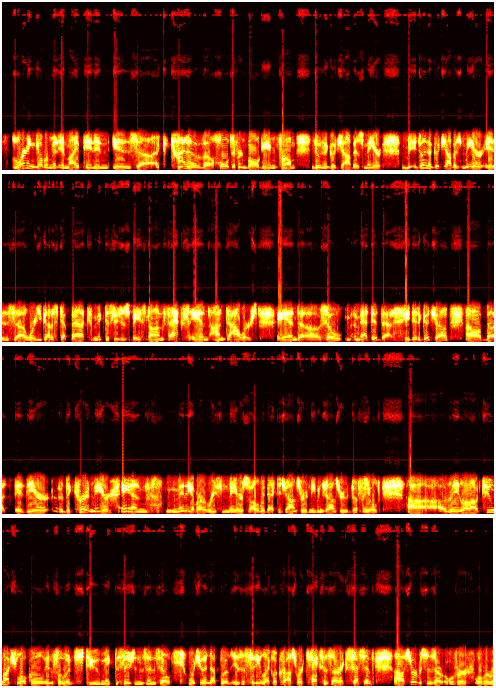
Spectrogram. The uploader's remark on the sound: When the mayor and fire chief call in to set someone straight. After a listener calls in with some misinformation.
